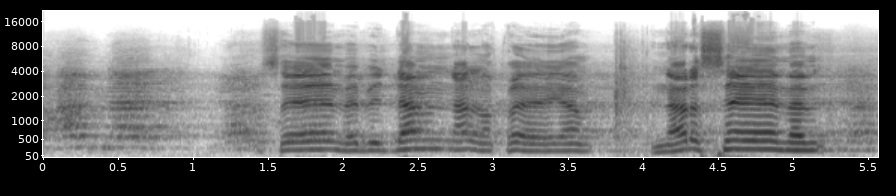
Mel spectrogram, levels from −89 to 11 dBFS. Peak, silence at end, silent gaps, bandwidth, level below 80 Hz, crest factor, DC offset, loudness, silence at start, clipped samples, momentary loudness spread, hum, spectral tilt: 0 dBFS; 0 s; none; over 20 kHz; -52 dBFS; 14 dB; under 0.1%; -11 LUFS; 0 s; 0.1%; 18 LU; none; -1.5 dB/octave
